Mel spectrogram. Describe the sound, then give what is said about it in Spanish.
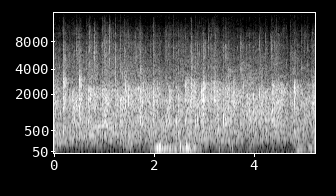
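A church audience applauds for those watching the online broadcast, a dense, even wash of many hands clapping that holds at a constant level for the whole stretch, with no voices standing out. “¿Qué, qué les parece, iglesia, si les damos un aplauso a todos los que nos ven por las redes?”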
